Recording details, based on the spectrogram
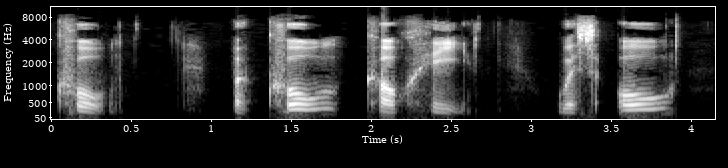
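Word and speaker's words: כֹּל: It means all, and it's not pronounced Qal, but kol. It has a o sound, even though it has a kametz here.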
